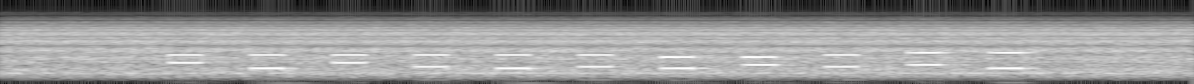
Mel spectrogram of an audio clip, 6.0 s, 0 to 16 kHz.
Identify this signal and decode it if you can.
DTMF, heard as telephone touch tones, dialled by machine, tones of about 160 ms, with phone line noise and room echo. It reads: 02052517593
